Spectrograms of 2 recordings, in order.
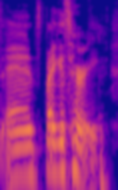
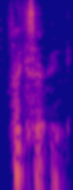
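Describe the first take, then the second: First: Said in the usual way. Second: Hushed dramatic whisper. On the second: Acted. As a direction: whisper it for suspense.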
